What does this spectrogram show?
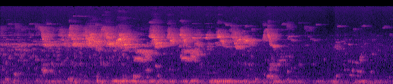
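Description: Small birds chirping, a busy run of quick calls for the first few seconds that thins out toward the end.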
